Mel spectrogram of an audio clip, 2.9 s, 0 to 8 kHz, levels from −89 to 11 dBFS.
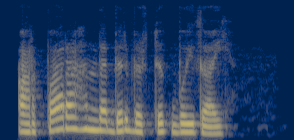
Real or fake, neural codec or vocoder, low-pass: real; none; 7.2 kHz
